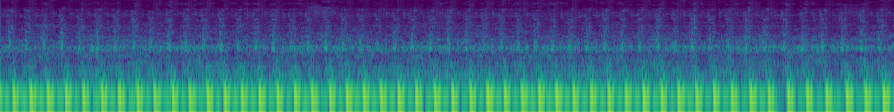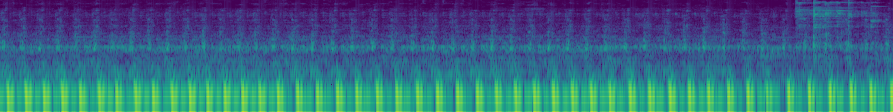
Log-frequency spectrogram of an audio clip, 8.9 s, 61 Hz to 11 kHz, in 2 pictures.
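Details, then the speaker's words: Yamaha Mio bored up to 150cc with new block and bore and standard carb and valves, fresh rebuild: steady, even low putter at idle with no knocks or misses; smooth, though it may roughen when hot during break-in. "Oke Mungkin Nanti kalau udah panas juga agak kasar Biasanya karena tahap endrayen ya karena blog baru maksudnya boringan baru Shaher baru dan harus Dien rayon dulu dan yang masih motor udah halus"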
